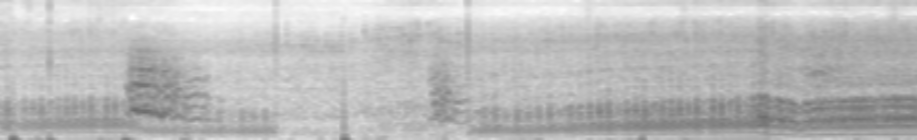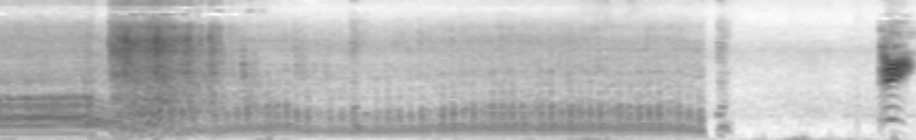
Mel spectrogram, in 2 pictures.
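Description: Music plays from a car radio.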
